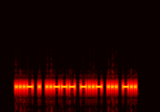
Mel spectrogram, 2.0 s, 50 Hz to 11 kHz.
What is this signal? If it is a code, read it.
Morse code, heard as a keyed tone, about 52 wpm, 700 Hz. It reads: VE2XSD
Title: DXCC-100 Call Signs - 6 Characters - 50wpm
